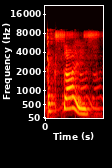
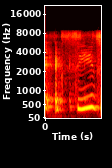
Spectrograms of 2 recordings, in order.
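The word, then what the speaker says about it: excise: अस्तित्व होना एक्सिस्ट existing एक्साइज एक्साइज एक्साइज इसे एक्सक्यूज नहीं बोलेंगे की है तो साइज नहीं बोलेंगे एक्सक्यूज नहीं एक्साइज एक्साइज एक्साइज उत्पादक शुल्क एक्साइजेज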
